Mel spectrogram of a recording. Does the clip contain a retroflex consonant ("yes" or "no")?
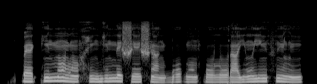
no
